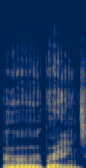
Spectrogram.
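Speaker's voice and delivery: groaning undead voice. Playing a zombie version of a character, zombie voice. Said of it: "I'm zombie what if Captain America".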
